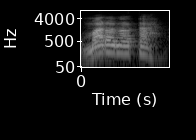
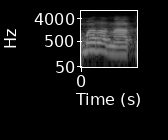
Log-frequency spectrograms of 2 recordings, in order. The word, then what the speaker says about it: Maranatá: E agora do aramaico, eu clamo, Maranatá, como dizemos nós católicos, ou Maranata, como dizem nossos irmãos separados. Não importa, a pronúncia, o significado é o mesmo.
